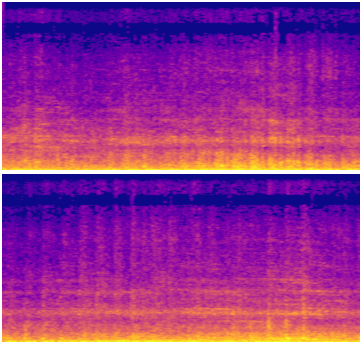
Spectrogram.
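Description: Freight train cars, refrigerated boxcars and covered hoppers, rolling past: a steady heavy rumble of steel wheels on the rails with a few wheel clicks over the joints.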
